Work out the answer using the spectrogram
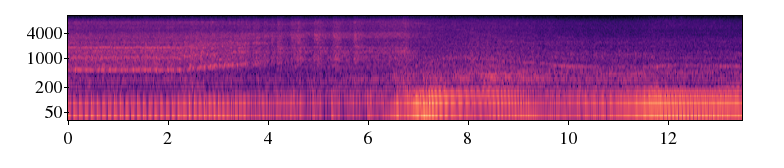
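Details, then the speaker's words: Freshly rebuilt Mazda RX-8 rotary running just after its first successful start: rapid, even buzzing that rises and falls with light revs and has no knocking; the rebuilt engine runs smoothly. "Yes. Yay! The RX-8 is alive once again. I'm really excited."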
